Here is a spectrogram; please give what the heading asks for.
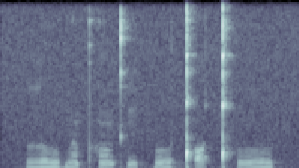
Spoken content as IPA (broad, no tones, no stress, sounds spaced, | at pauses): l u b ə̃ pʰ õ kʼ i k͡p u ǃʼ ɔ ǃʰ u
